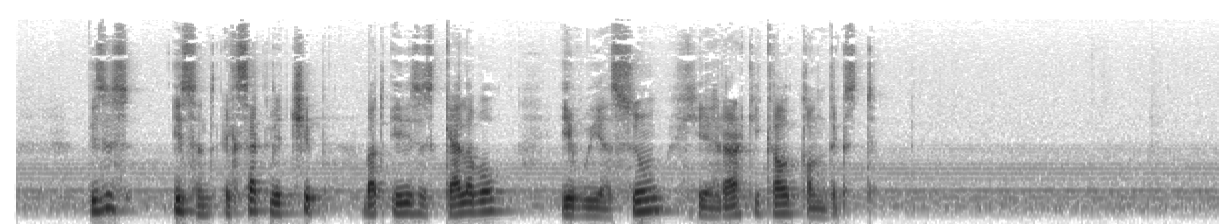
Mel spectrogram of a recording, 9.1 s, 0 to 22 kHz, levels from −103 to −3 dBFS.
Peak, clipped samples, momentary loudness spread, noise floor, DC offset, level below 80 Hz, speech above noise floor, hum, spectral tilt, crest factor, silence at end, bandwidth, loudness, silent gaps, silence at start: -6 dBFS; under 0.1%; 11 LU; -51 dBFS; under 0.1%; -72 dBFS; 26 dB; none; -5 dB/octave; 22 dB; 2.6 s; 15.5 kHz; -26 LUFS; none; 0.5 s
